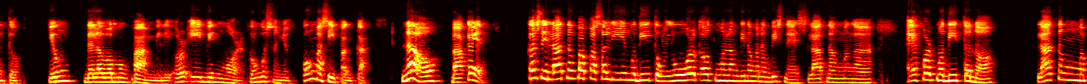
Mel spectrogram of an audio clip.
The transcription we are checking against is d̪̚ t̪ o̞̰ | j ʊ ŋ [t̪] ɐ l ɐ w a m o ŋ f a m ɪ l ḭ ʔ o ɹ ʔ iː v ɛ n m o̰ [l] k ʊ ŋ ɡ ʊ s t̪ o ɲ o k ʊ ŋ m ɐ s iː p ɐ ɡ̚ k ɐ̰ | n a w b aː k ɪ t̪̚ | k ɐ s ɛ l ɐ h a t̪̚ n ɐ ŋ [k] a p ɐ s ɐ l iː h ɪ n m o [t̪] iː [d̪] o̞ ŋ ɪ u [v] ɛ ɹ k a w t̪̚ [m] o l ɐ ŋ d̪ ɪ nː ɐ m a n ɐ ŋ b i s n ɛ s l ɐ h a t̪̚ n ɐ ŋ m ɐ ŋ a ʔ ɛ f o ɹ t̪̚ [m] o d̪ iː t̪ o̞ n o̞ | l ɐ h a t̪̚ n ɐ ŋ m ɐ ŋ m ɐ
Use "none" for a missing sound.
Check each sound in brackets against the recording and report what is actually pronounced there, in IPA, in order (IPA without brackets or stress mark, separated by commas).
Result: d̪, ɹ, p, d̪, t̪, w, m, m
